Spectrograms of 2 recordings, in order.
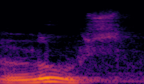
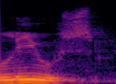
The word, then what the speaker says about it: Lewis: é Lewis ou luz lá na Inglaterra o mais comum é pronunciar luz e nos Estados Unidos e aqui no Brasil nós geralmente pronunciamos como Lewis pode ser luz ou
